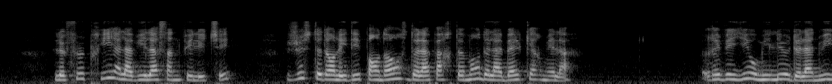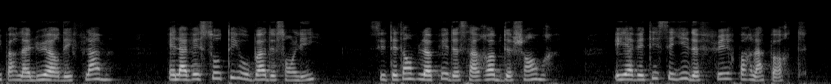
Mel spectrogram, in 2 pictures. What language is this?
French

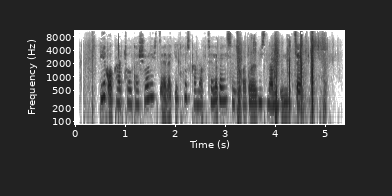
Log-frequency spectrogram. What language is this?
Georgian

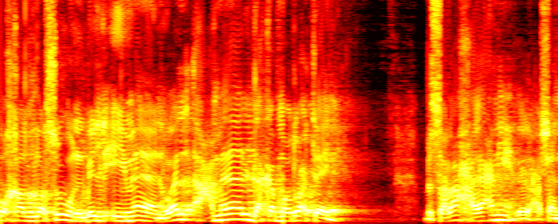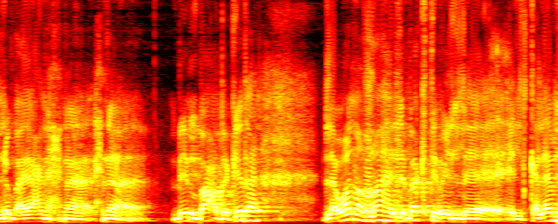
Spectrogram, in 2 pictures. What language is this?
Arabic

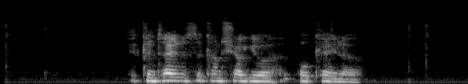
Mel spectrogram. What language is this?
English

